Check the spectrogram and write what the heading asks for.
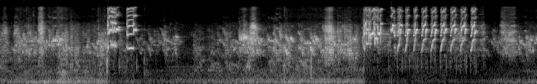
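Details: Several lovebirds calling together, a dense high chatter with scratchy squeaks, ending in a fast burst of about ten rapid clicking chirps.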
